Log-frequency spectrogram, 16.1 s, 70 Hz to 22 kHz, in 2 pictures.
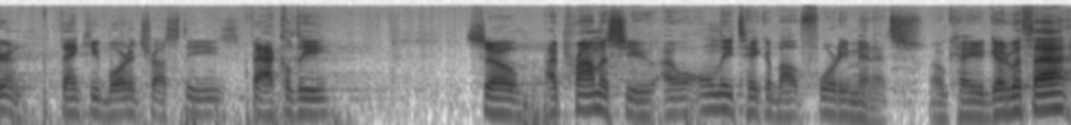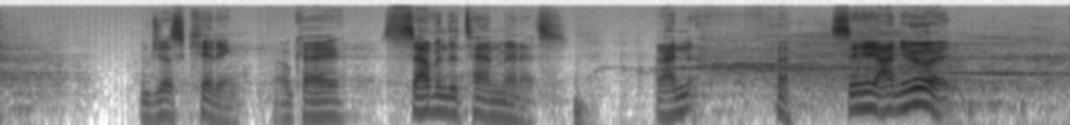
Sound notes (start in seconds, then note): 12.9 cheers from audience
